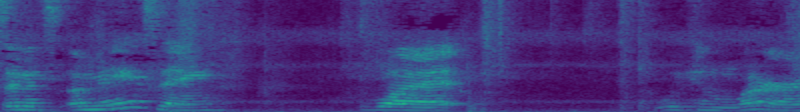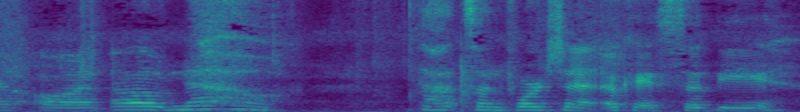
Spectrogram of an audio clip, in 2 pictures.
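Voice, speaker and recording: A woman's voice: on the high side, a little hiss or hum. A woman chatting casually to camera while painting, giggly and self-mocking. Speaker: vlogger. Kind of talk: casual home vlog.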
